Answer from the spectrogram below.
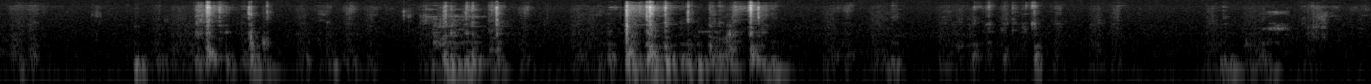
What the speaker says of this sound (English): Just gonna type something in the comments here.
